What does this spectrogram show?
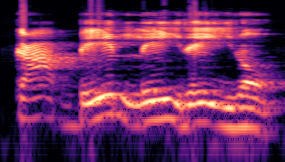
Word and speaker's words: cabeleireiro: Ela está errada, porque a palavra se escreve cabeleireiro. Então, você vai perceber dois ditongos. Nós temos esse costume de engolir uma semivogal.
